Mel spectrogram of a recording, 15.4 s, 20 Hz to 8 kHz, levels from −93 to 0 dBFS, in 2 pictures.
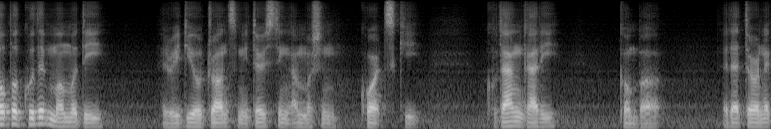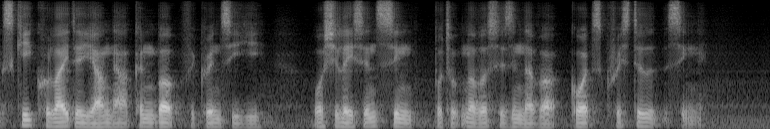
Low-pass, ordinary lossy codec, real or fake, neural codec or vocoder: none; none; fake; codec, 16 kHz, 0.2 kbps, FocalCodec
